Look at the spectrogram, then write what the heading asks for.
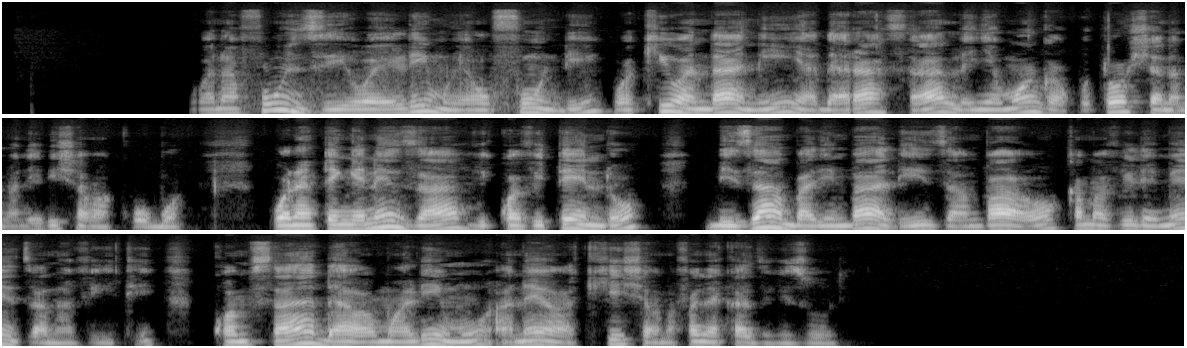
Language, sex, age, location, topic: Swahili, male, 25-35, Dar es Salaam, education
